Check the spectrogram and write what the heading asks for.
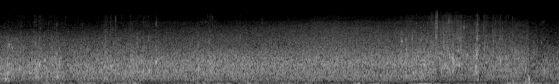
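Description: Steady wash of shallow surf at the water's edge, with a few short splashes about four to five seconds in as a large European sea bass is gripped and moves in the shallows.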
